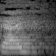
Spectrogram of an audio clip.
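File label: "cay", Spanish syllable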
